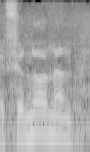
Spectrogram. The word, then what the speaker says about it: феномен: Например, такие, как вы объясните феномен, ударение правильное, феномен Sex Pistols?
